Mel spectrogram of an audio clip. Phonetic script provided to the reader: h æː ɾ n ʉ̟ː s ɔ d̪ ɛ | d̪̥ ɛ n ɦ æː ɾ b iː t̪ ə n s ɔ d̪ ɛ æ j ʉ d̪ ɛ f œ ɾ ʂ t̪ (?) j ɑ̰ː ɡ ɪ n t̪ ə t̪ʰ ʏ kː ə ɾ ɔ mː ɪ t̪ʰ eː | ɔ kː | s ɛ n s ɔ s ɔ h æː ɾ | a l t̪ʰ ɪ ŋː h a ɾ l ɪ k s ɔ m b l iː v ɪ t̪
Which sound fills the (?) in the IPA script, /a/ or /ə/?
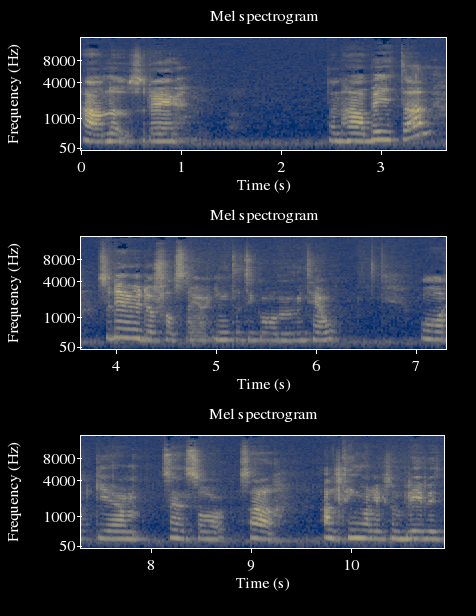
a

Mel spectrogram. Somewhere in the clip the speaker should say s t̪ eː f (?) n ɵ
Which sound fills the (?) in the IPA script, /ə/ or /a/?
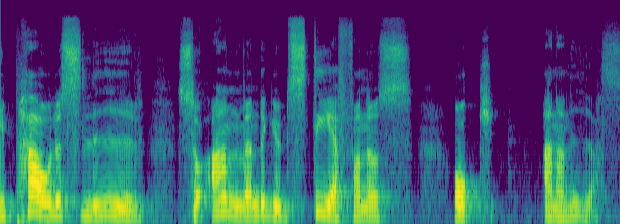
a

